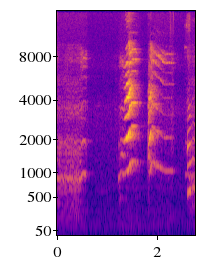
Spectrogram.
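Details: Puppy talking like a cat at home: a series of three or four short, high, mewing whines with rich harmonics, each under a second, separated by brief pauses, over faint low room noise.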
